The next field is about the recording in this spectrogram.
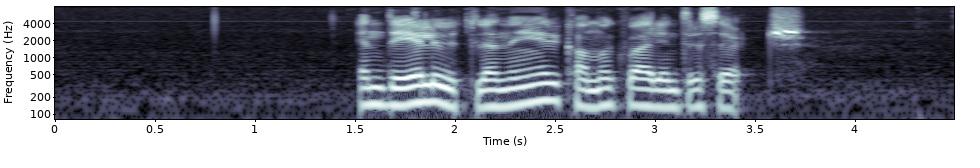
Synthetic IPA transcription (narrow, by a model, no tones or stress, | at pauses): eːnd̪eːlʉːt̪ʰlɛnːɪŋəɾkʰɑnnɔkʋæːɾəɪnt̪əɾəseːʈ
